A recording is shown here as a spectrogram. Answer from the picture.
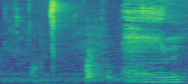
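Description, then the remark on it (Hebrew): Someone drinks a glass of water: a sharp click, then a short wet gulp, followed by a breathy, faintly voiced exhale at moderate loudness. “נשתה כוס מים.”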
